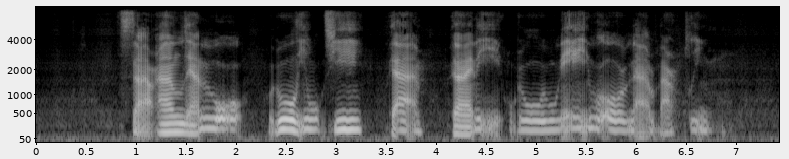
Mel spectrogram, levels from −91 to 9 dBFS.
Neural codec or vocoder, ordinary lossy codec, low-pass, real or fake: autoencoder, 22.05 kHz, a latent of 192 numbers a frame, VITS, trained on many speakers; AAC, 48 kbps; 7.2 kHz; fake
